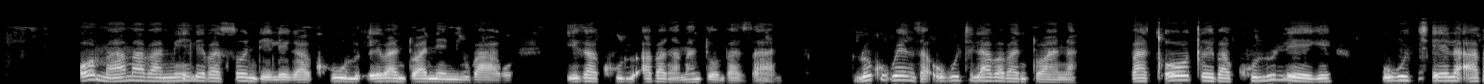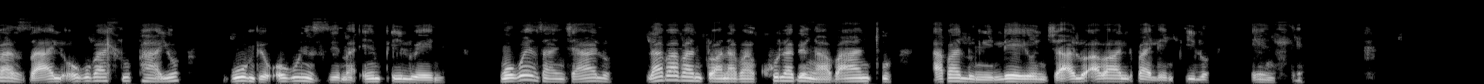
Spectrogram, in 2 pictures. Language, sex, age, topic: North Ndebele, female, 50+, health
